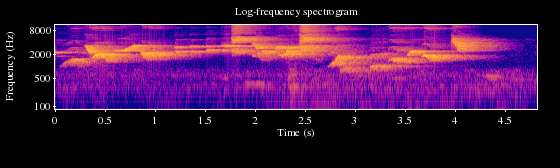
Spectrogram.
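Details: White-rumped shama lure song: loud, rich whistled phrases that slide and step between low and high notes, overlapping in a continuous flowing run before fading away at the end.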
